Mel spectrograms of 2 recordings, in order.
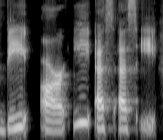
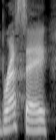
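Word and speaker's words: Bresse: the pronunciation guide um it's a French word it's B SS and for a long time I was calling it BR and that's wrong it's rhyme with dress I was informed so American brast and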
